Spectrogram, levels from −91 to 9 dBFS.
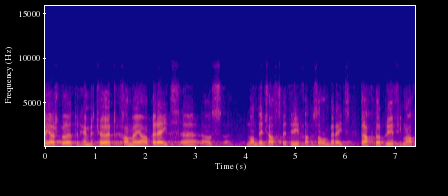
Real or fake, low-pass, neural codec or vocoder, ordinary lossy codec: fake; 7.2 kHz; codec, 16 kHz, 4 kbps, FreqCodec, larger model; Opus, 16 kbps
